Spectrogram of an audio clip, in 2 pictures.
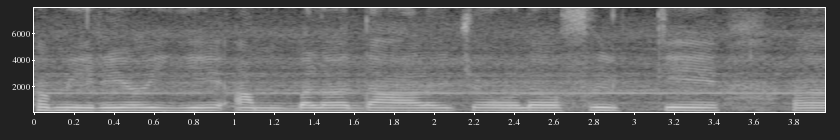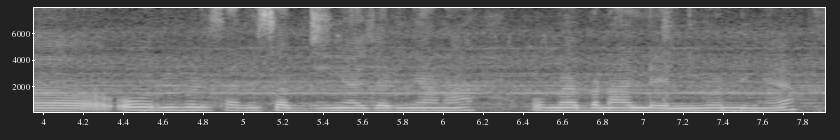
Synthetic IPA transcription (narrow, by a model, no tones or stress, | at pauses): kʰəmiːɾeːoːieːʔəmbəld̪aːlt͡ʃoːlpʰɪlkeː | o̰ːɾbiːbəɽeːsaːɾĩːsəbd͡ʒiːãɛd͡ʒeɽijãːnaː | oːmɛ̃ːbənaːilɛːniːõːniːɛ̃ː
